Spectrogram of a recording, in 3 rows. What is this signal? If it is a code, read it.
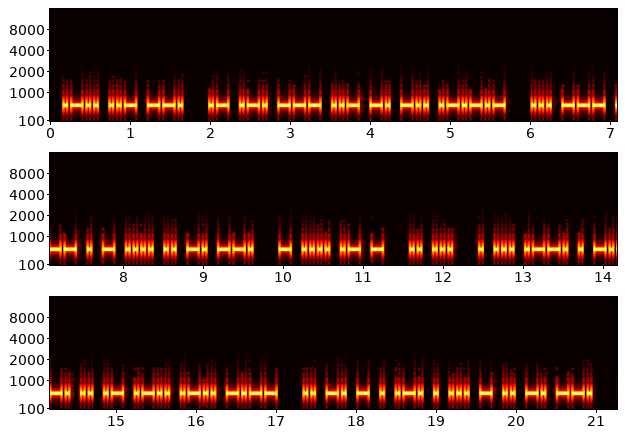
Morse code, heard as a keyed tone, about 25 wpm, 600 Hz. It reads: LUG AROUND. SOMETHING THAT IS ESPECIALLY INTERESTING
